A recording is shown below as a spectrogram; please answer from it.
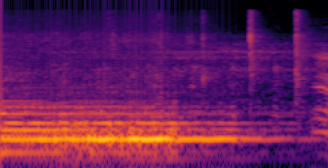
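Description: A final held chord on a Jackson V electric guitar ringing through a Marshall amp at the end of a heavy metal song, dying away and cut off about one and a half seconds in. A few sharp clicks follow near the end.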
